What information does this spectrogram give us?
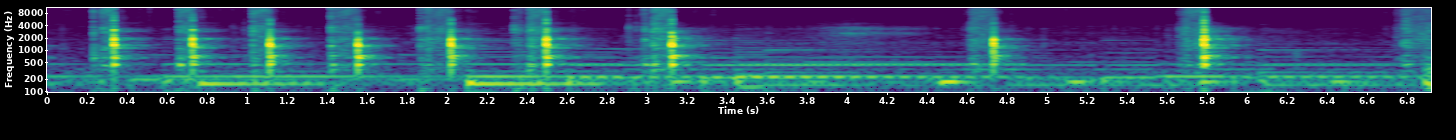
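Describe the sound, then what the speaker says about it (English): Onions diced on a cutting board with a Victorinox Fibrox 8-inch chef's knife: sharp, close knife taps come in a quick even run, then slow to a few spaced chops, with no voices. "And this thing makes dicing onions so easy, so fine."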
